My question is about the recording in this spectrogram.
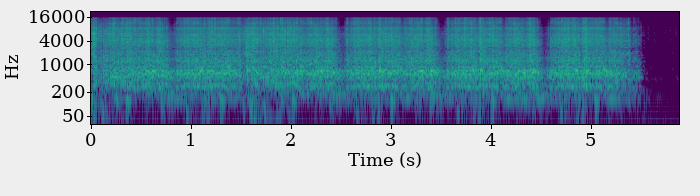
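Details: Old petrol Bedford tip truck (owner guesses early 60s–mid 70s), sat 10+ years, cranking with an extra earth on the starter braid. No quicker: sluggish, uneven starter churning for about five seconds, then silence, never fires. Owner suspects a lazy, probably Lucas, starter or bad earths.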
